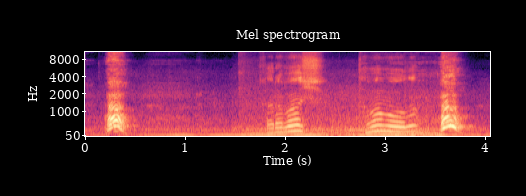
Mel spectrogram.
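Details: A single deep bark from a Kangal, then a man speaking soothingly, then another loud bark, low hum throughout.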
